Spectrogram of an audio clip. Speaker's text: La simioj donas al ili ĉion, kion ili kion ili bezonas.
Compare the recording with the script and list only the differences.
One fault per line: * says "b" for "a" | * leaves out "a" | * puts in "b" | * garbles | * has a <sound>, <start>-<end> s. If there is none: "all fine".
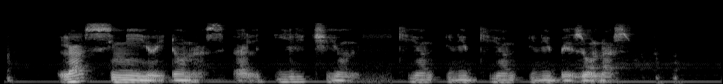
all fine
